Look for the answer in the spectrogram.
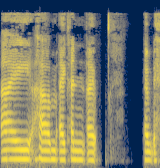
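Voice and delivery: very slow, halting, stumbling stammer. Thanking Buki after an extensive explanation, stammering. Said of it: "I'm stammering".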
